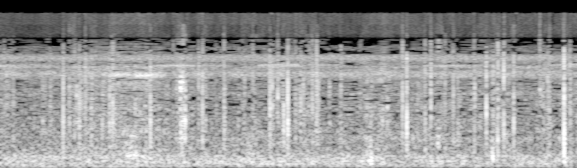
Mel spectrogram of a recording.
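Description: Rain falling on pavement: a steady hiss with many scattered, irregular drop clicks.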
